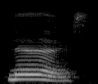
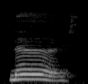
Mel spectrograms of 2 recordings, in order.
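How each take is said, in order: No difference in how they are said.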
